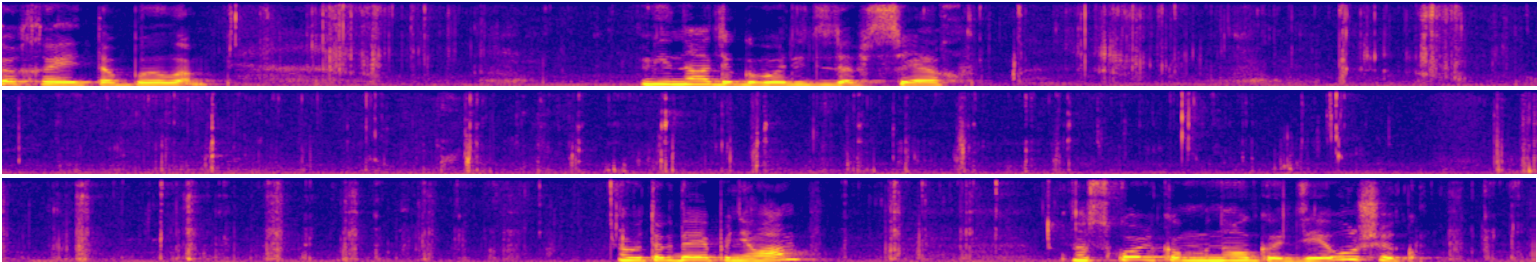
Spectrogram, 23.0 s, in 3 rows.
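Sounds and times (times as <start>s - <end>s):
person chewing crunchy food: 1.2s - 3.1s, 4.8s - 18.2s, 19.4s - 20.7s, 22.4s - 23.0s.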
